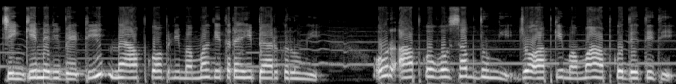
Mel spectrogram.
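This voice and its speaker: A woman voicing a gentle, loving mother bird with a patient, soothing manner in a cartoon story. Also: high voice, steady tone, moderate pace, faint music behind, lightly acted. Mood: tender, reassuring. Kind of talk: Hindi cartoon story acting.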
